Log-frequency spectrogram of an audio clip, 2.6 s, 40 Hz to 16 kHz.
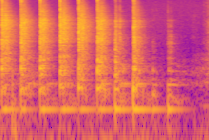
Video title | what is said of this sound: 1983 BMW R80ST Install-Align Front Forks & Toaster Tan Top Brace | that means that the right leg is pushed back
